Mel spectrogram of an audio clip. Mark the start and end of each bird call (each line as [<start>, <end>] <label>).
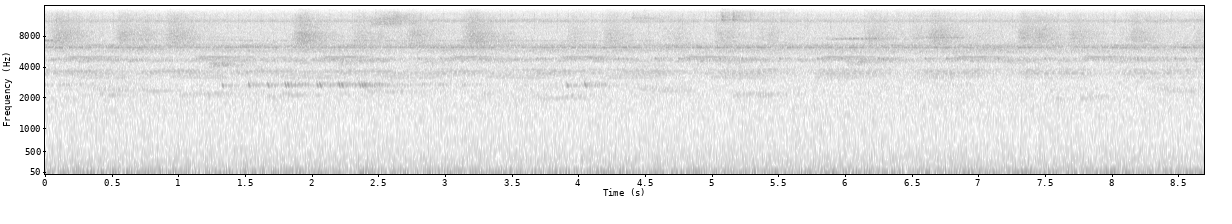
[0.10, 8.69] Hauxwell's Thrush (Turdus hauxwelli)
[3.50, 4.10] unidentified bird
